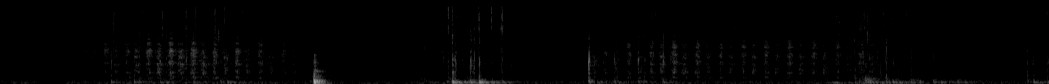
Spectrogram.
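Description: A dog panting in quick repeated breaths, with one sharp thump a little after three seconds in.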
